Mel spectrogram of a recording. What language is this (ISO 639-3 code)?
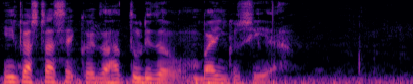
sat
